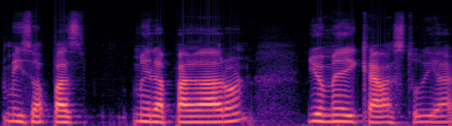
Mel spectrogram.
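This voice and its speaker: Flat, monotone delivery at a moderate pace. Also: woman. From Mexico, Monterrey. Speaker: content creator. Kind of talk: casual chat.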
